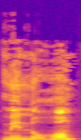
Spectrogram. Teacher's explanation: After नून साकिना हरूफ हल्क या throat letter में से हा है, डीपली हा, तो लिहाजा ये इजहार होगा यहाँ पर, और ये भी इजहार शफवी होगा।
